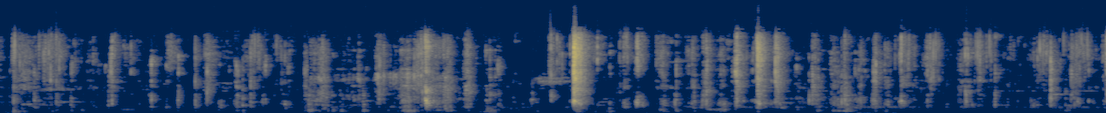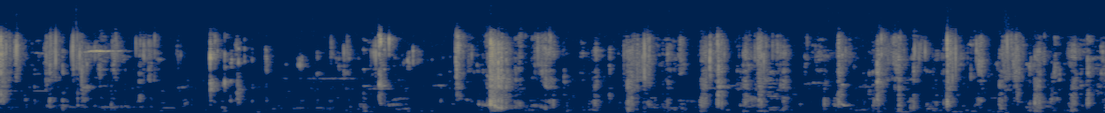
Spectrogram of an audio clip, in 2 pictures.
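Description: A person chewing and biting food close to the microphone: a steady run of small eating sounds, with a few louder bites about six and eight seconds in and again near twenty-one seconds.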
